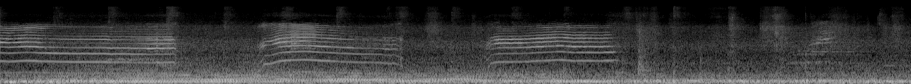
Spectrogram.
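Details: A roadside cat begging for food, meowing at a passer-by on an empty road to be given a treat. Four loud, drawn-out harmonic meows, some rising then falling, over steady low background hum and faint music.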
